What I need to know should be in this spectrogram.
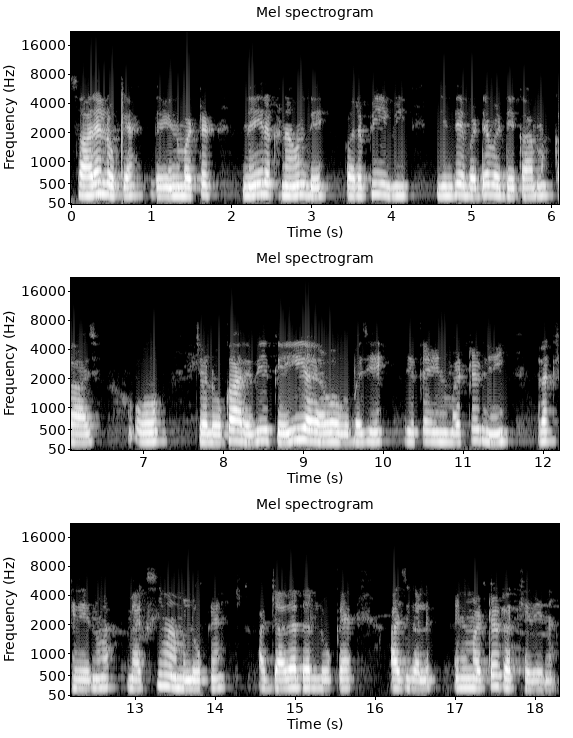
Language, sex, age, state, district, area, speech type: Dogri, female, 30-45, Jammu and Kashmir, Udhampur, rural, spontaneous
